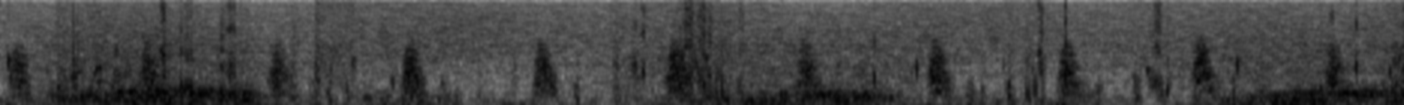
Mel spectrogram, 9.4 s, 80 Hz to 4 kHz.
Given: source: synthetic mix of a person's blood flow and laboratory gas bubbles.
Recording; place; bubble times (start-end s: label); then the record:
Doppler ultrasound of blood flow; subclavian vein
0.01-0.11 s: bubbles
0.15-0.20 s: bubbles
0.37-0.89 s: bubbles
1.05-1.15 s: bubbles
1.19-1.71 s: bubbles
2.07-2.39 s: bubbles
2.58-2.66 s: bubbles
3.82-3.88 s: bubbles
4.08-4.31 s: bubbles
4.50-4.96 s: bubbles
5.80-5.87 s: bubbles
6.04-6.15 s: bubbles
6.53-6.57 s: bubbles
6.69-6.98 s: bubbles
7.05-7.14 s: bubbles
7.53-7.82 s: bubbles
8.22-8.29 s: bubbles
8.75-8.89 s: bubbles
9.00-9.07 s: bubbles
9.21-9.37 s: bubbles
From the record:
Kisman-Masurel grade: 242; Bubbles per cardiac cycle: several, 3 to 8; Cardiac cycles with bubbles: 100%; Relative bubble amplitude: moderate (0.250 to 0.450); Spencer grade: 3 (all of the cardiac periods contain showers or single bubble signals, but not dominating or overriding the cardiac motion signals); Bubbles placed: anywhere in the cardiac cycle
